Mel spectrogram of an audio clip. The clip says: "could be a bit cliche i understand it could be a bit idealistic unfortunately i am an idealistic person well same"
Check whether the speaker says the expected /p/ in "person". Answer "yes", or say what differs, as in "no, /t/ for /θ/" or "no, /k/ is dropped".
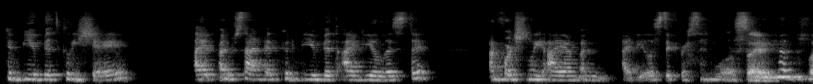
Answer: no, /f/ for /p/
